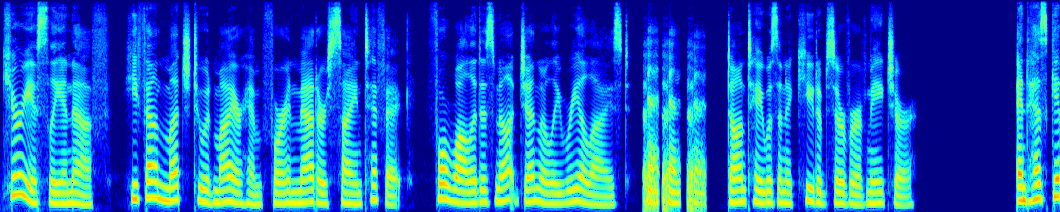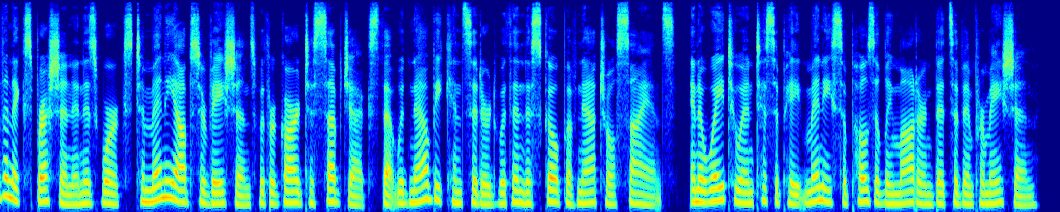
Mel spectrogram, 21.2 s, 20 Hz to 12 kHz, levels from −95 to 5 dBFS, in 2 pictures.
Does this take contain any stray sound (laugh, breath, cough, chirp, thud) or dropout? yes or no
yes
